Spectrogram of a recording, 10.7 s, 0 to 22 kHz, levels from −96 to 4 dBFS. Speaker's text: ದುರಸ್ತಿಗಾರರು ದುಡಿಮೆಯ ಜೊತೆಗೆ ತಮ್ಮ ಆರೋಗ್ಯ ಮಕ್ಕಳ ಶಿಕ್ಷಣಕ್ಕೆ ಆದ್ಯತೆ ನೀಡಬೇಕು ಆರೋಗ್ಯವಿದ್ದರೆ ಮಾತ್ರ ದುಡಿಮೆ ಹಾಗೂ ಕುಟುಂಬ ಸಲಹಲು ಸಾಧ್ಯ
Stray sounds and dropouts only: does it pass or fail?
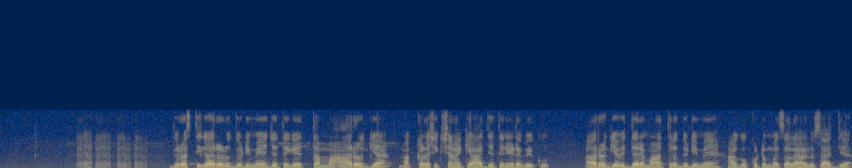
fail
